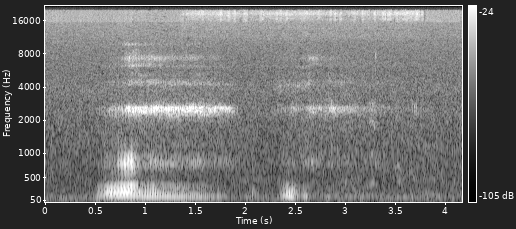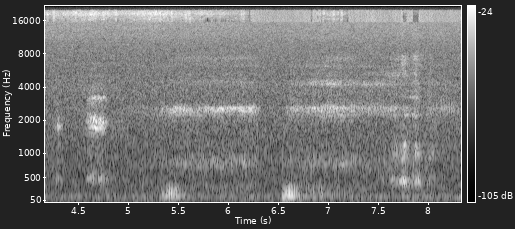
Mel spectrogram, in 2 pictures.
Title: puppy dog snoring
